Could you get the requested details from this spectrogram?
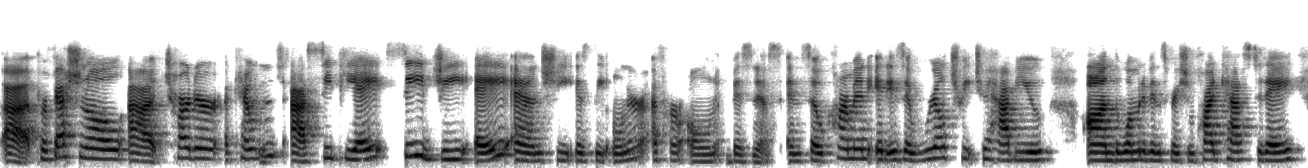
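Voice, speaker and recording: Bright-voiced woman podcast host. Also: medium pitch, moderate pace, highs cut off. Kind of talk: interview podcast.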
